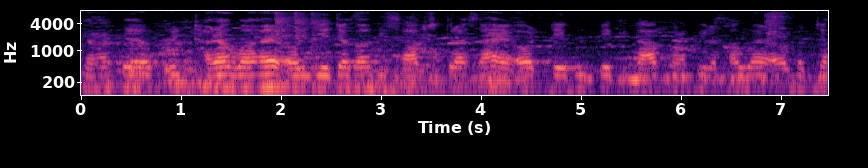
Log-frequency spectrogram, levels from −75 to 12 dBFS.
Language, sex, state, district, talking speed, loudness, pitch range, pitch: Hindi, male, Bihar, Vaishali, 190 wpm, -20 LUFS, 140-145 Hz, 140 Hz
